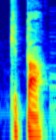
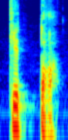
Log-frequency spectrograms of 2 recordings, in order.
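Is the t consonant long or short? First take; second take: short; long. First: The t is short, with no pause. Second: The t is held long, almost a pause. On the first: It means north. "que significa norte" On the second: It means cut. "que significa cortado"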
